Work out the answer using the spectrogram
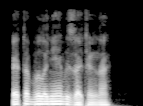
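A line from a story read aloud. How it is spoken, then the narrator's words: Flat, even voice. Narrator (Russian): констатировал все тем же ровным голосом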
